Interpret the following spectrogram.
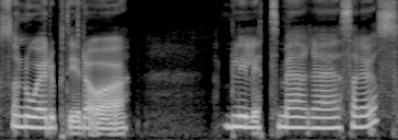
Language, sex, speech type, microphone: Norwegian, female, spontaneous, Shure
